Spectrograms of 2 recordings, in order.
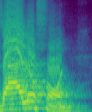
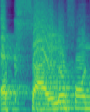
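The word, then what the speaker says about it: xylophone: यह जो है ना इसको हम कहते हैं जाइलोफोन इसको हम एक् साइलो फोन नहीं कहते बहुत से लोग कह देते हैं एक् साइलो फोन ब इट्स नॉट एक् साइलो इट्स जाइलोफोन तो ये ज आता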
